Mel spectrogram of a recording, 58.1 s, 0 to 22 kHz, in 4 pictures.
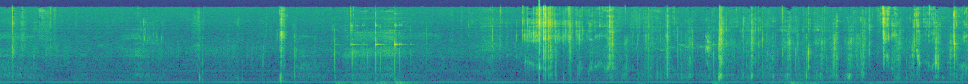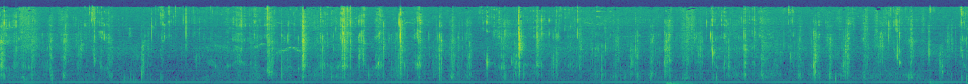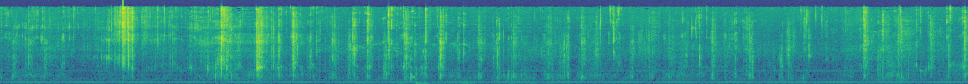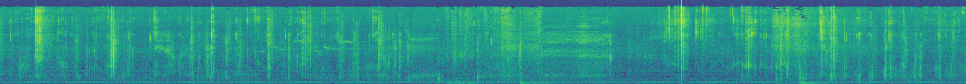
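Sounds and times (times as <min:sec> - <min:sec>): faint low hum: 0:00.0 - 0:58.0
crunchy chewing: 0:01.9 - 0:58.0.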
